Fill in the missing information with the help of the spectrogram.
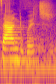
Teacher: We have a very strong D pronunciation like sand. You have a very long a.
